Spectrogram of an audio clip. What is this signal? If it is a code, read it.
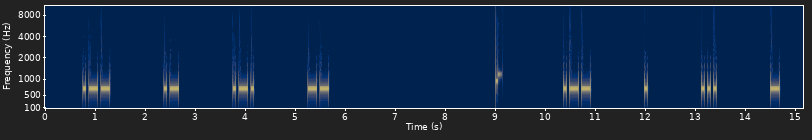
Morse code, heard as a keyed tone, about 20 wpm, spaced as for 7 wpm, 700 Hz. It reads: WARM WEST
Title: 6x Character Spacing - Top 500 Words - 20wpm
